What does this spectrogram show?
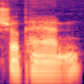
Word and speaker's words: Chopin: the end but it's it's spelled c-h-o-p-i-n but it's pronounced Chopin like s-h-o-p-a-n is kind of How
